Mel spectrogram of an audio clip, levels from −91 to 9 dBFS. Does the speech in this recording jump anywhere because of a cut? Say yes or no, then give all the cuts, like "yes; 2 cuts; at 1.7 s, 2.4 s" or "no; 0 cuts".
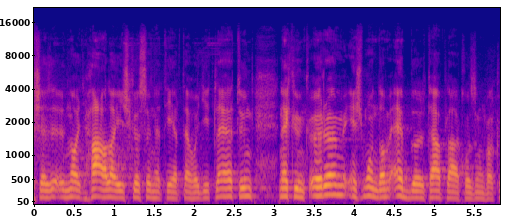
no; 0 cuts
